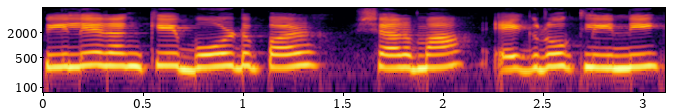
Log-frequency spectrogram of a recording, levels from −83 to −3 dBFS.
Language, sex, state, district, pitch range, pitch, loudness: Hindi, female, Uttar Pradesh, Jyotiba Phule Nagar, 295-320 Hz, 305 Hz, -12 LUFS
